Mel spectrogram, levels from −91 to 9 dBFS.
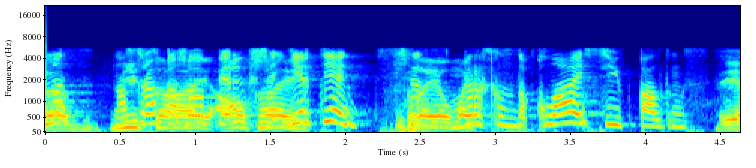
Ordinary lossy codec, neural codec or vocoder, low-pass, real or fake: none; none; 5.4 kHz; real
